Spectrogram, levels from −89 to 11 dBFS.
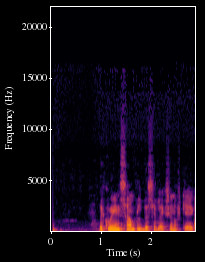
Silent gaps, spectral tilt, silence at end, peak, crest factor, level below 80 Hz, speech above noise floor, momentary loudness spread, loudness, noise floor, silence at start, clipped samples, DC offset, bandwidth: none; -8.5 dB/octave; 0 s; -2 dBFS; 18 dB; -52 dBFS; 41 dB; 11 LU; -20 LUFS; -60 dBFS; 0 s; under 0.1%; under 0.1%; 8.4 kHz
